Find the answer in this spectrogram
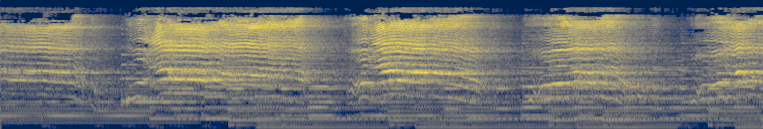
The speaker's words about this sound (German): Die Neugeborenen weinen, zu betreten die große Narrenbühne.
